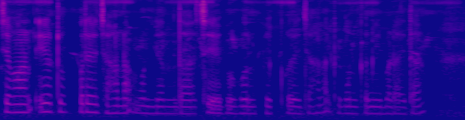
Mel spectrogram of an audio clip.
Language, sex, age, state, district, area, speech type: Santali, female, 30-45, West Bengal, Birbhum, rural, spontaneous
